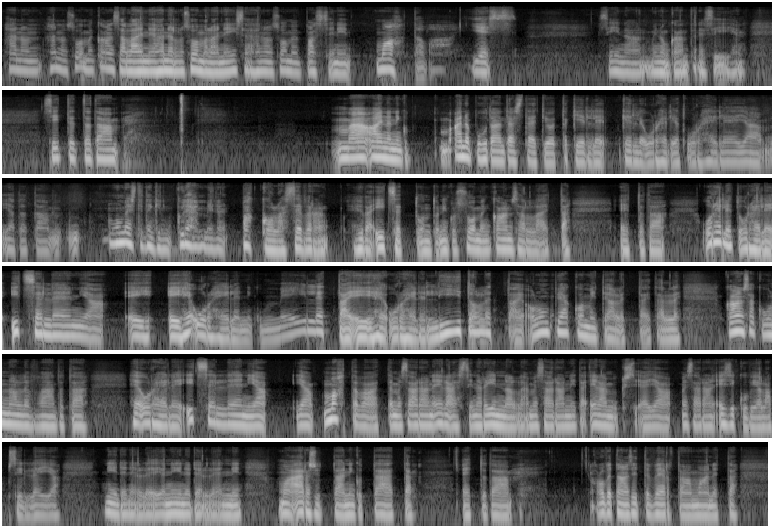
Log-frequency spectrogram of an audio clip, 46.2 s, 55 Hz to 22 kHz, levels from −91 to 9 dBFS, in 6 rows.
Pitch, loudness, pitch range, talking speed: 140 Hz, -26 LUFS, 125-160 Hz, 160 wpm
